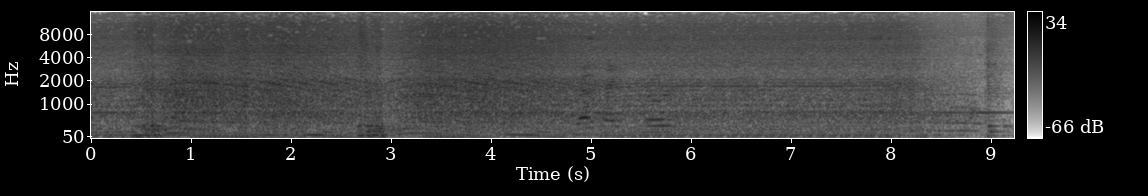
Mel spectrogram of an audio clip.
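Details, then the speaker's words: 2007 GM 5.3 L V8 with AFM/DOD after collapsed lifter fix and displacement on demand programmed out, codes not yet cleared: smooth even idle, steady low hum, no lifter ticking or misfire; normal idle. "fire this thing up just so you can hear for yourself that it runs good"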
